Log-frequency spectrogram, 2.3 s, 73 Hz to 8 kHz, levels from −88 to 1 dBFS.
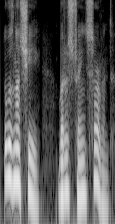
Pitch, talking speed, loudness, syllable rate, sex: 140 Hz, 210 wpm, -17 LUFS, 5.6 syllables/s, male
